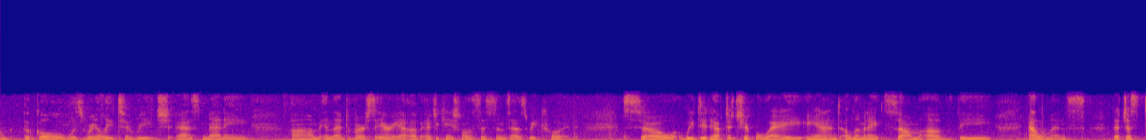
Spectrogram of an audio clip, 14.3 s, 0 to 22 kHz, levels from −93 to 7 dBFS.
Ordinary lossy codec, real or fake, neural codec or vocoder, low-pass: Opus, 32 kbps; fake; vocoder, 22.05 kHz, 80 mel bands, WaveNeXt; 7.2 kHz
